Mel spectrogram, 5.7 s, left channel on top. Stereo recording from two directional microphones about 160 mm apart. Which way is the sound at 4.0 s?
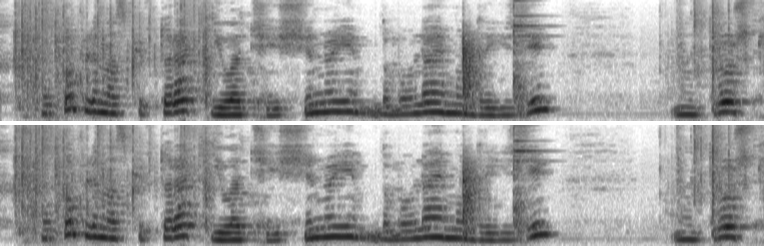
30° left (ahead or behind).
